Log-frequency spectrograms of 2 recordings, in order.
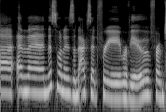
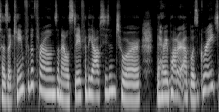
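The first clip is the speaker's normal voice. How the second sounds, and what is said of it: Failed attempt at Michigan accent. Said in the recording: “That is not Michigan ... That's Minnesota ... Michigan's more like a Chicago accent ... Yeah, that's sort of what I was trying to do. I failed miserably”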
